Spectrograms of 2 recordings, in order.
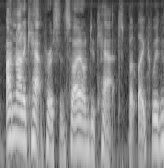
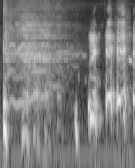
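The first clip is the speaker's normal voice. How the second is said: high laugh; 4 dB quieter than usual. Real, not acted. Laughing at a friend's dog theory, real high laugh.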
